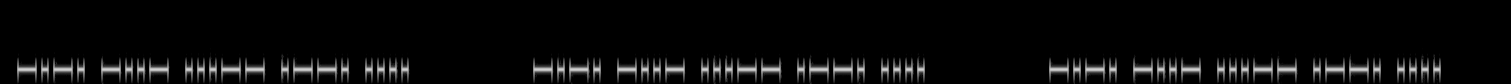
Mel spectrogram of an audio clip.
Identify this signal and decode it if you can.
Morse code, heard as a keyed tone, about 20 wpm, 700 Hz. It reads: CX3PH CX3PH CX3PH
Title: DXCC-100 Call Signs - 5 Characters - Repeated 3x - 20wpm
